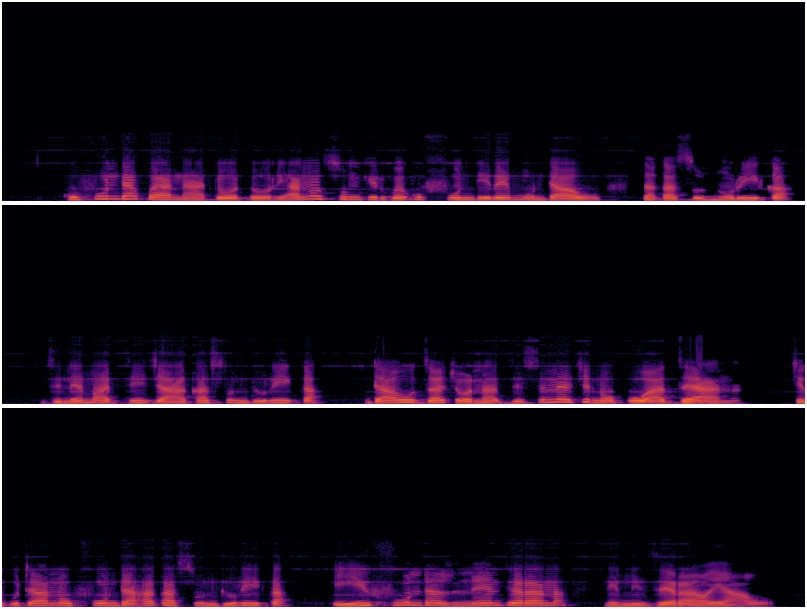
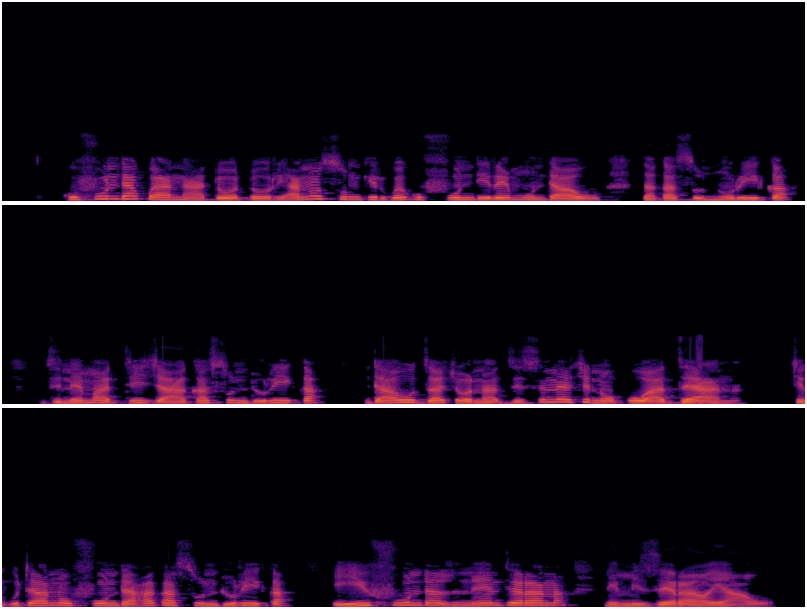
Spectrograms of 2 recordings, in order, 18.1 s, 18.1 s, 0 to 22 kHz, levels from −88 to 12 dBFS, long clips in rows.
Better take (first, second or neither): second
